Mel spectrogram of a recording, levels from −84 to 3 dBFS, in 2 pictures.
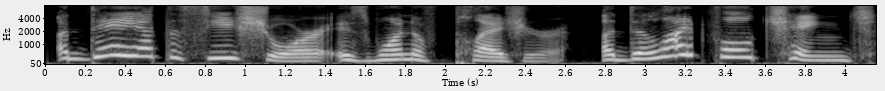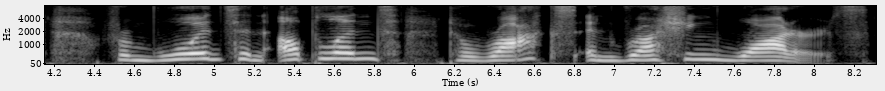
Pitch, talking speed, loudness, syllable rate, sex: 255 Hz, 150 wpm, -19 LUFS, 4.4 syllables/s, female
